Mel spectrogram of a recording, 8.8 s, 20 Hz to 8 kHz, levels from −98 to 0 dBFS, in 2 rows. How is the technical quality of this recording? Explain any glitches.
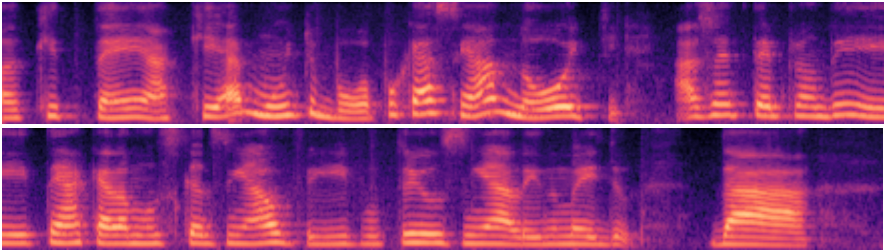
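No glitches turn up anywhere in this recording.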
